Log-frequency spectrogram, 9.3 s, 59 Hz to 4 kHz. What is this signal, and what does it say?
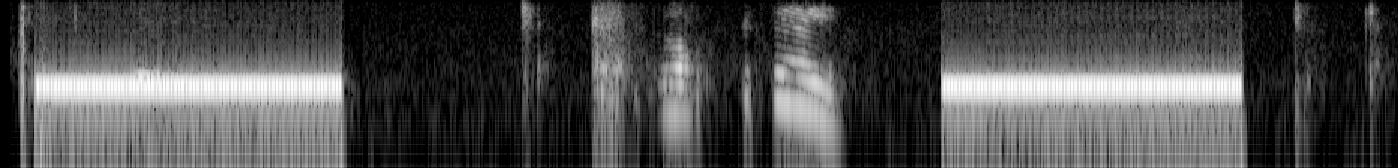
Ringback tone (North America), 440 + 480 Hz, with speech.
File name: out- - - - - .1398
